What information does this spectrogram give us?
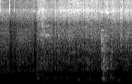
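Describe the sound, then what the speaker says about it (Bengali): Onion, chilli and garlic frying gently in a pan, a steady bright sizzle with a few soft scrapes and taps as mashed boiled potato is stirred in, close and even. "পেঁয়াজ আর লঙ্কা রসুন হালকা হালকা করে ভেজে নিচ্ছি"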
